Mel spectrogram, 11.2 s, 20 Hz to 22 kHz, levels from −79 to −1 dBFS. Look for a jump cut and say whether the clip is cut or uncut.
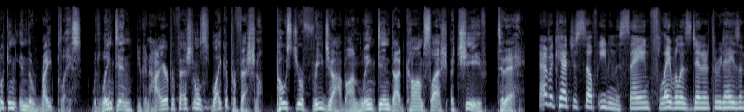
cut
